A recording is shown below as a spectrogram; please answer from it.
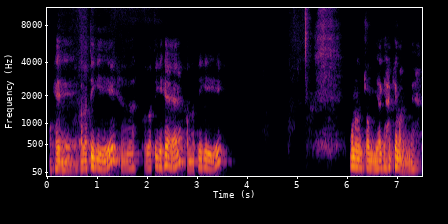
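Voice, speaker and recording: A man's voice: lowish voice, animated, unhurried, pauses often, warm tone. A man teaching a math class, explaining step by step with emphatic rhetorical questions to his students. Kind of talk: classroom lecture.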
